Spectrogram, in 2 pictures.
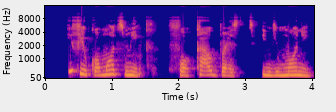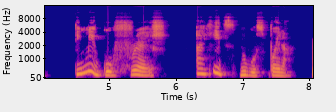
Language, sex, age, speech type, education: Nigerian Pidgin, female, 15-29, spontaneous, tertiary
